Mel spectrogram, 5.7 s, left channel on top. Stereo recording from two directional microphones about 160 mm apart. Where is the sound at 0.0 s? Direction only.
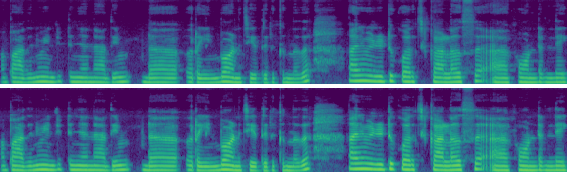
10° right (ahead or behind).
